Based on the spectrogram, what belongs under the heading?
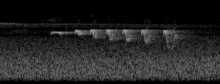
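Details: Bertoni's antbird singing while foraging on bamboo in Brazil: a short series of about seven raspy, high notes given in quick even succession over a little more than a second, with faint background hiss.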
